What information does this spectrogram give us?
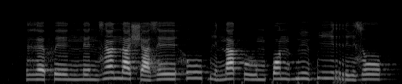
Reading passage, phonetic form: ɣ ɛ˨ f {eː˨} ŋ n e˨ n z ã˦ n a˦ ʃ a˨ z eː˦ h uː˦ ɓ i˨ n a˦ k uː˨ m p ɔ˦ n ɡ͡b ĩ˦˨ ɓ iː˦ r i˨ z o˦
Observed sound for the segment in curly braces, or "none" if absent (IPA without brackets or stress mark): eː˨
